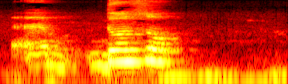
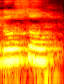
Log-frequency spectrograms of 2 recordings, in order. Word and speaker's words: Dosso: Il s'appelle Dozo. Monsieur Dozo, allez-y. Monsieur Dosso. Oui, je suis là. Problème de prononciation avec Dozo. Ça me mélange à chaque fois. Dosso. Voilà, c'est ça.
